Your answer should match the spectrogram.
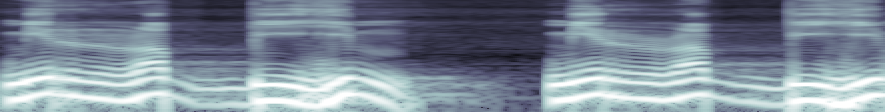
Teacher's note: masuk pada huruf ro tanpa mendengung tanpa ditahan lama-lama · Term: idgam bila guna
